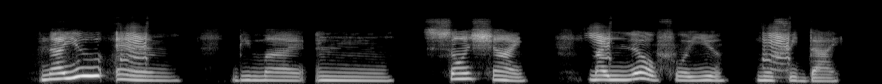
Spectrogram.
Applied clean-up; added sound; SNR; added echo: neural mask model Resemble Enhance denoiser.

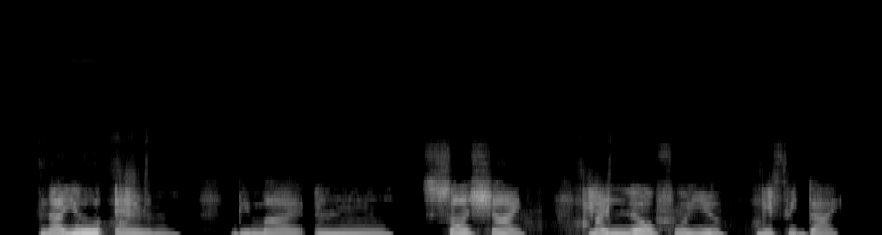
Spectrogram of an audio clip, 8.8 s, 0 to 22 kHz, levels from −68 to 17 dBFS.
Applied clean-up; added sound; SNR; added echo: neural mask model DeepFilterNet 3.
